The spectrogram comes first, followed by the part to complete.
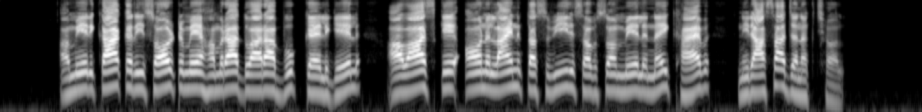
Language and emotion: Maithili, sad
